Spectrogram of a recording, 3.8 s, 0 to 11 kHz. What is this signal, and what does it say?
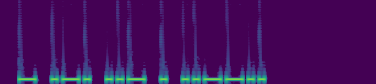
Morse code, heard as a keyed tone, about 21 wpm, 700 Hz. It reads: TRUE?
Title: Sentences from Top 1000 Words - Review Part 6 - 22wpm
